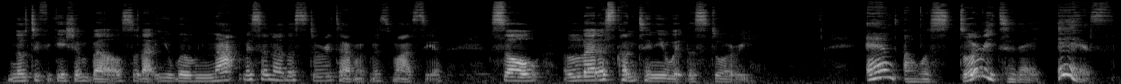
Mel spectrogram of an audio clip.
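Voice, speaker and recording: A woman's voice: on the low side, sing-song, takes it slowly. A woman hosting a children's storytime, reading a storybook expressively and talking directly to young listeners. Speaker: children's storytime host and reader. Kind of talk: children's storybook read-aloud with asides.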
